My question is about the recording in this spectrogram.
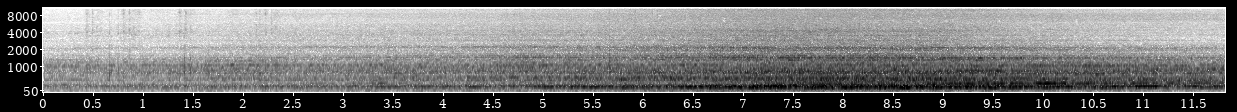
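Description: A Siemens Vectron electric locomotive running light, with no wagons, passes close by. Its wheels rumble on the rails under a steady whine, growing louder to a peak about two thirds through, then easing off as it goes away.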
